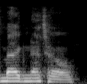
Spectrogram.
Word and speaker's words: Magneto: Chris Claremont still says it's Magnetto. Oh yeah, Magneto.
